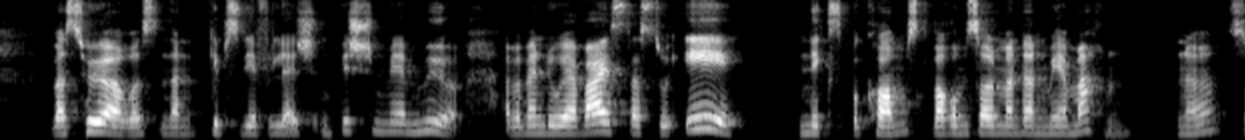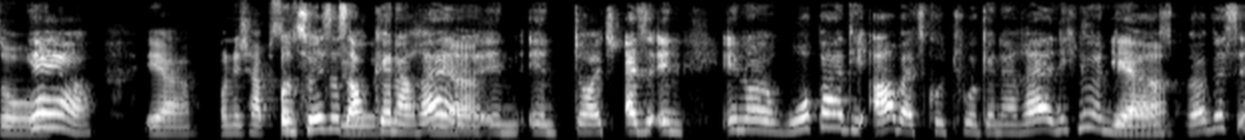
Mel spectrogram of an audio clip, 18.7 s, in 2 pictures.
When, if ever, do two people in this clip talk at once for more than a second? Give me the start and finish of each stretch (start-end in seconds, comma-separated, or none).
11.4-13.0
